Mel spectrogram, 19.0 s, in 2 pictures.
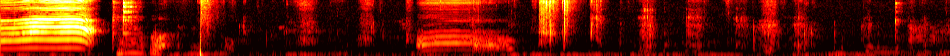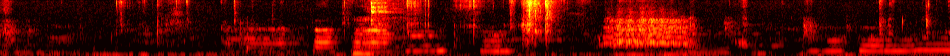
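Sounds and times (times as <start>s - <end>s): man chewing: 2.4s - 8.8s
man humming: 13.0s - 13.5s.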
